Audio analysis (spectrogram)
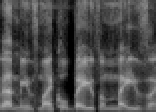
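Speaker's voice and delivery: sarcastic snooty voice. Mocking film purists by quoting them: sarcastically imitating cinephiles. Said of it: "I love the cinephiles who are like".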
